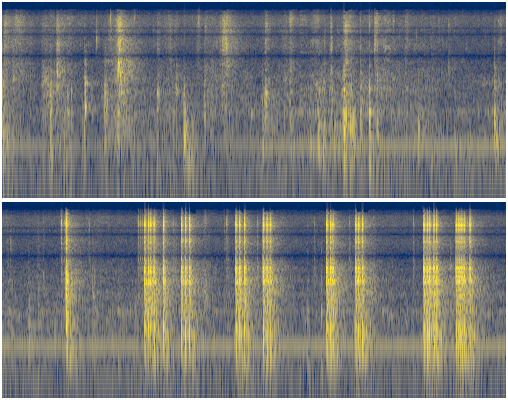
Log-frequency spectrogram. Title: Dodge Charger front fascia creaking noise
